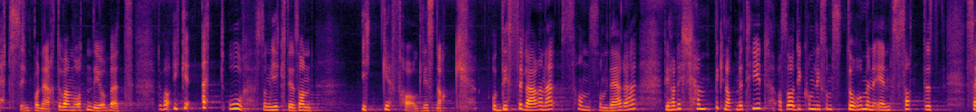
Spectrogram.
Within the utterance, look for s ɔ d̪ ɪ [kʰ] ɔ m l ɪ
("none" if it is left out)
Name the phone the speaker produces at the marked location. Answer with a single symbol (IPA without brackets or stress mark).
kʰ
